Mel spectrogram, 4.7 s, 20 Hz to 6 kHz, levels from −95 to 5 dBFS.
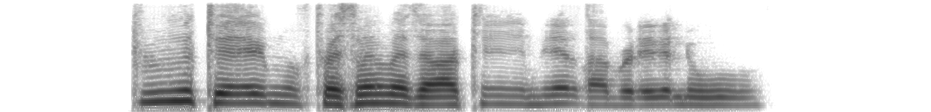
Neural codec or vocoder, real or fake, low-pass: codec, 16 kHz, 0.5 kbps, X-Codec, HuBERT features, trained on general audio; fake; 5.4 kHz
